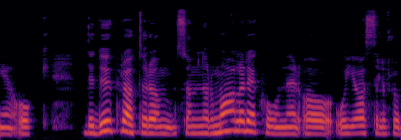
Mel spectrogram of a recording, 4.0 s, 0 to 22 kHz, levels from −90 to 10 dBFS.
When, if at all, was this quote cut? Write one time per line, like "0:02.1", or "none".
none

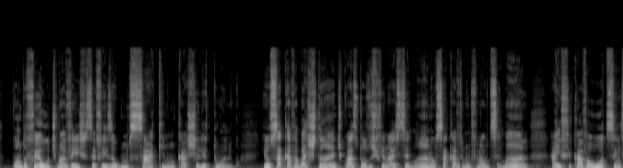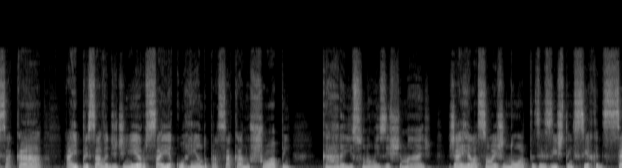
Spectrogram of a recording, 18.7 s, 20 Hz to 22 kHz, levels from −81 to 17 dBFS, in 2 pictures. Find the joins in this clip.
0:06.9
0:15.9

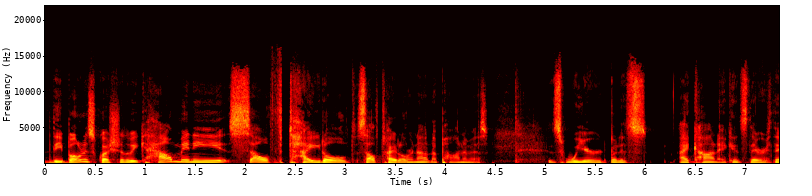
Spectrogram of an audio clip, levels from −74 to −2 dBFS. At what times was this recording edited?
0:03.6
0:05.0

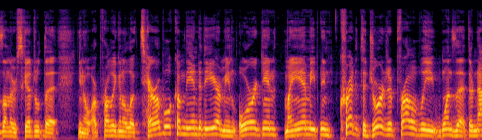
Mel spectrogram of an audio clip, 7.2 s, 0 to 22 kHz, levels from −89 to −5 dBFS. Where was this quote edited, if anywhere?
0:04.8

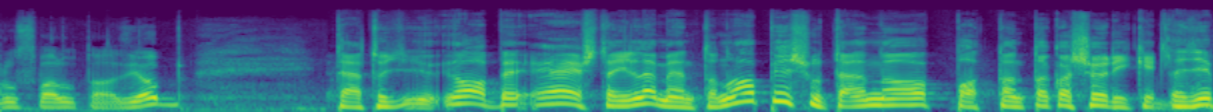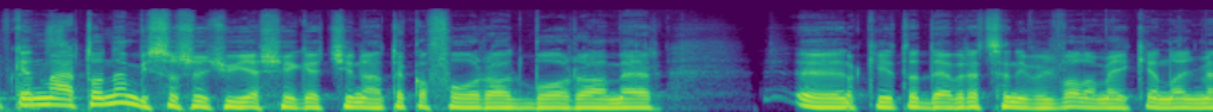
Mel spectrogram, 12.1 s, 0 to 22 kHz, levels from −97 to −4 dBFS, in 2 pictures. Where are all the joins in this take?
0:01.6
0:05.8
0:10.3

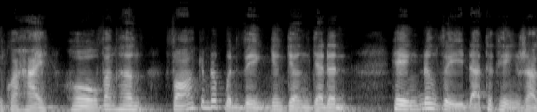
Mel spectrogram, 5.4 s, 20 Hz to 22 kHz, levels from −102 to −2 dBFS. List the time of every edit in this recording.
none

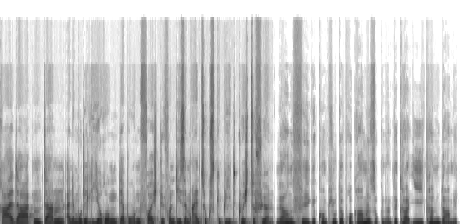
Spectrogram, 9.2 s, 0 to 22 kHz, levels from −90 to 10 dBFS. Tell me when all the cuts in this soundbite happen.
0:05.5

